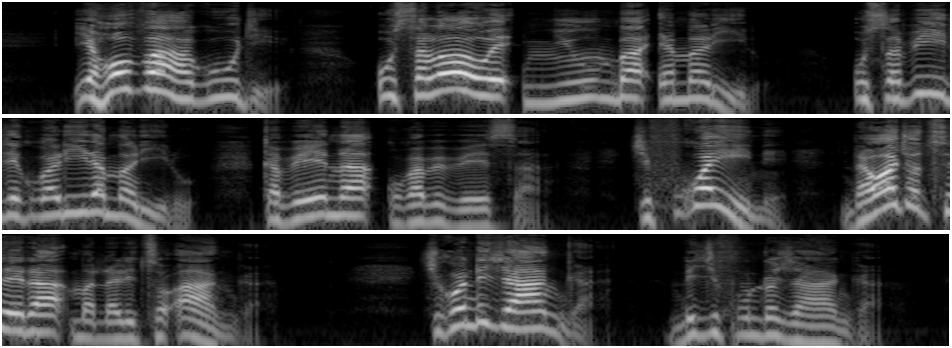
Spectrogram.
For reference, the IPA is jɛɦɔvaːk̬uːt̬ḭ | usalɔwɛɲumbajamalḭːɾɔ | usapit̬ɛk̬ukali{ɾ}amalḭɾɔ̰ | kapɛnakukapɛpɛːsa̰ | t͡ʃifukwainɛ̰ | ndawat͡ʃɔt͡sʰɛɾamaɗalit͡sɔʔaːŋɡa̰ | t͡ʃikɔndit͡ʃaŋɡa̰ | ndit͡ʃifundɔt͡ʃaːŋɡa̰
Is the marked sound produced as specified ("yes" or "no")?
yes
